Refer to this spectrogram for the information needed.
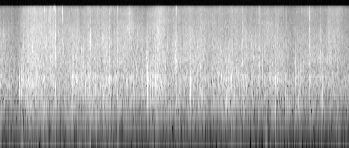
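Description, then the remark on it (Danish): Steady, dense rustling and crackling of stinging nettles brushed aside as someone walks through a thick stand of them on a former field, fairly loud, with scattered sharper snaps and no voices. “Kommer vi igennem sådan en skov af brændenælder her.”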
